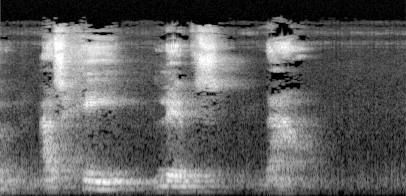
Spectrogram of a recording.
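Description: An older man speaks calmly into a microphone in an echoing hall.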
